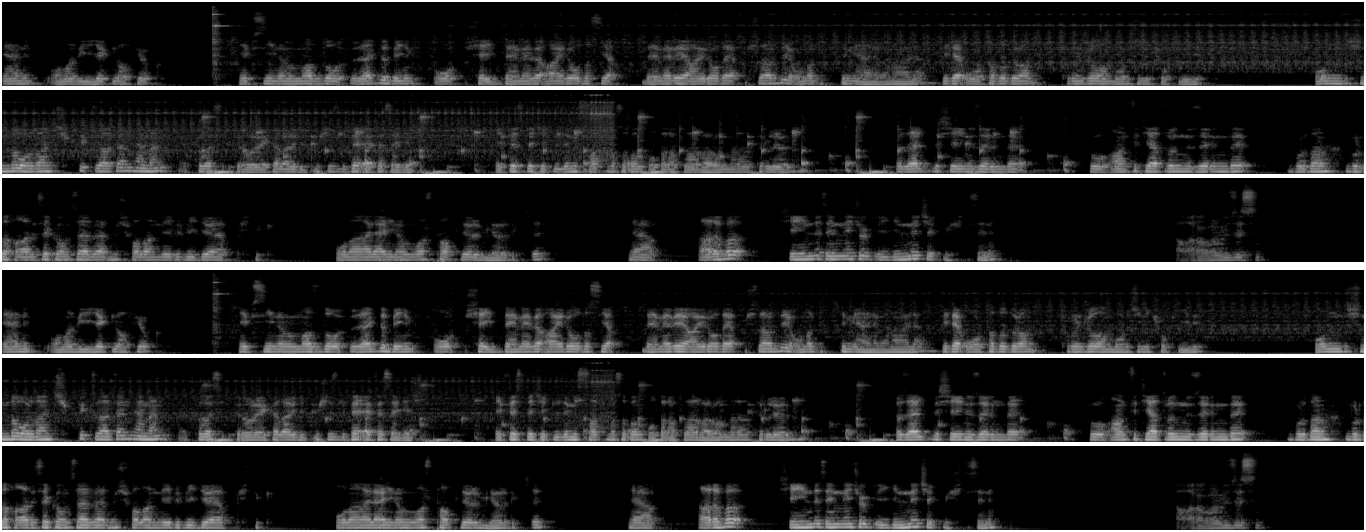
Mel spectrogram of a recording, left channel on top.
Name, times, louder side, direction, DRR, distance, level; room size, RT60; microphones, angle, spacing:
voice 1, 0.0-1.5 2.4-6.1 6.4-12.0 13.1-17.8 18.6-21.6 22.6-23.8 24.5-26.1 26.5-29.7 30.6-32.7 33.5-33.8 34.2-34.7 35.0-37.2, right 3 dB, 45° right, 0.5 m, -31 dB
sound 1, 2.1-19.8 20.2-20.3, left 5 dB, 75° left, 2.0 m, -48 dB
sound 2, 15.6-24.3, left 2 dB, 45° left, 0.7 m, -39 dB
voice 2, 39.0-39.8, right 2 dB, 10° right, 0.8 m, -40 dB
4.7 x 2.4 x 2.5 m
head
